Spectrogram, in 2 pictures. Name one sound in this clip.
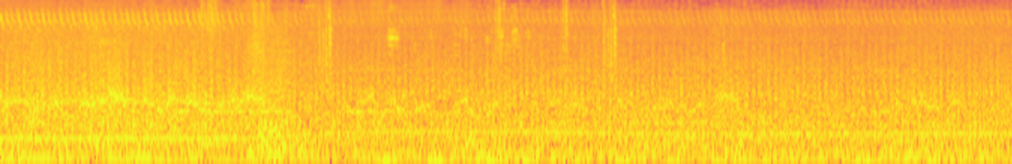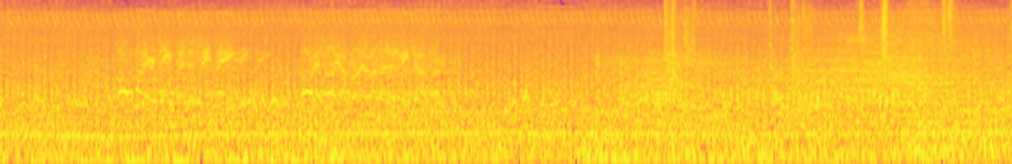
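A helicopter engine and rotor drone steadily and loudly.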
